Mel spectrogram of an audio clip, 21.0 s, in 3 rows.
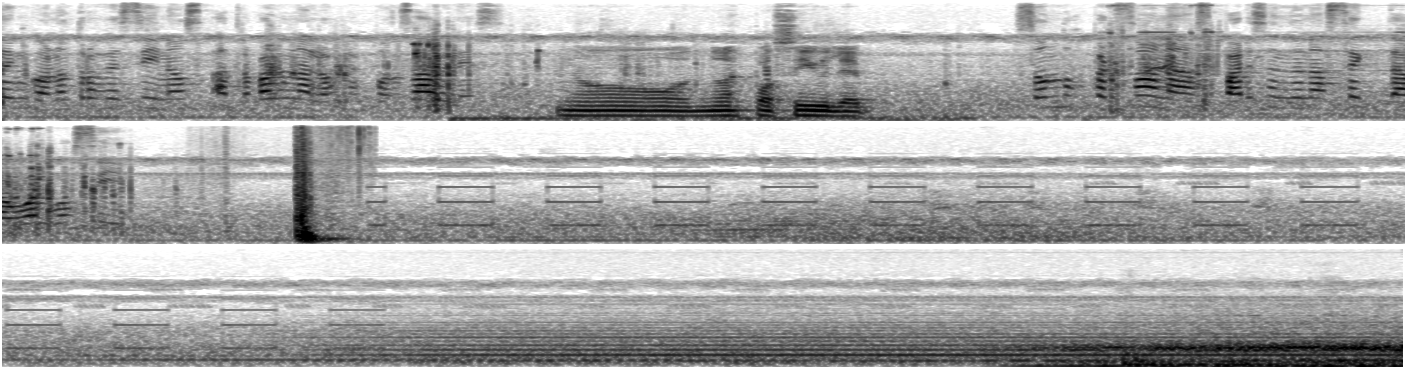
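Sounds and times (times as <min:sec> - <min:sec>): low drone: 0:02.4 - 0:05.1, 0:15.8 - 0:21.0
car warning chime beeping: 0:09.2 - 0:16.2
high steady ringing tone: 0:09.2 - 0:21.0.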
